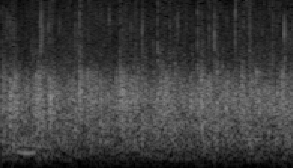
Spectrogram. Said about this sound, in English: I'm going to wait while you all clap your hands. How's that?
